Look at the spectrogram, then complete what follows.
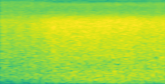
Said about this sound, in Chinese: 这时，急流裹着豪威，离瀑布越来越近了。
